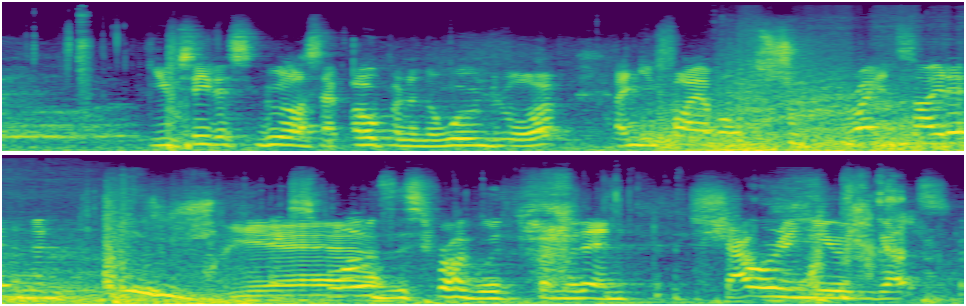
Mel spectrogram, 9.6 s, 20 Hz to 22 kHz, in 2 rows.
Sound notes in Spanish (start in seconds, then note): 3.3 pwush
